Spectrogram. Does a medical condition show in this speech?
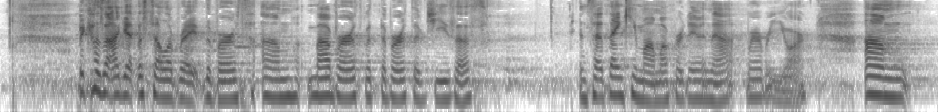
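Yes: cleft lip and palate, severe.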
